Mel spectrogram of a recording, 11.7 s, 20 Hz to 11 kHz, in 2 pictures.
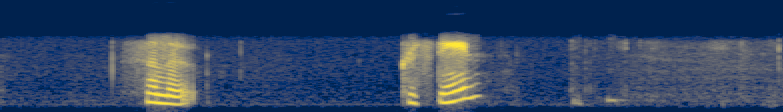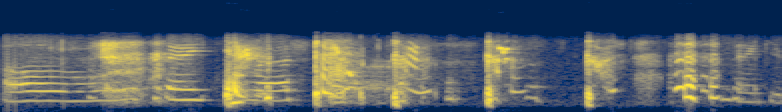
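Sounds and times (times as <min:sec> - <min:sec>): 
speech: 0:01.1 - 0:01.5, 0:03.0 - 0:03.7, 0:05.9 - 0:09.1, 0:10.3 - 0:11.7
person coughing: 0:06.7 - 0:10.6.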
